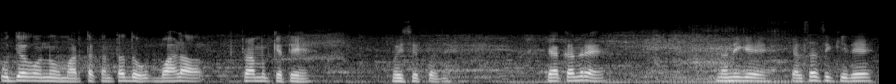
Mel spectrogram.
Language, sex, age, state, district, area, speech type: Kannada, male, 45-60, Karnataka, Chikkamagaluru, rural, spontaneous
